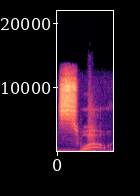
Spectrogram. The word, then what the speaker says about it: SWO: Pronounced SWO, it's not the coolest acronym in the Navy, and honestly, the naval aviation guys won't let you forget it, but whatever.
